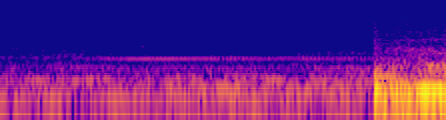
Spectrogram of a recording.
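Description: Faint eerie background music: a low drone with one high tone held steady. Near the end a loud, rough sound cuts in, edited in as a ghost answering "hello".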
